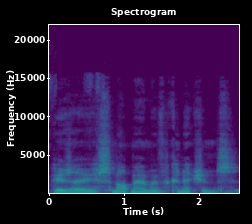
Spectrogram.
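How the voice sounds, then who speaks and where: An actor playing a frail, earnest, stubborn old businessman who speaks haltingly and pleadingly in a radio play. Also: fairly low pitch, fairly even intonation, music in the background, low-quality recording. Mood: urgent pleading. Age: older.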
